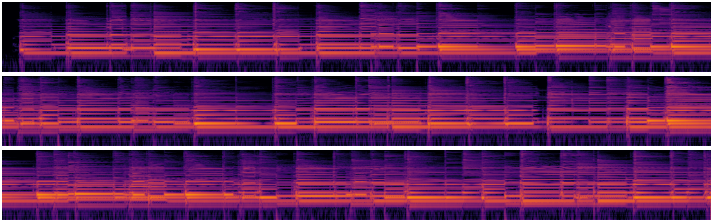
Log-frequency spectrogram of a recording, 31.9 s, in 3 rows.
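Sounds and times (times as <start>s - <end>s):
strummed strings: 0.0s - 31.9s.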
